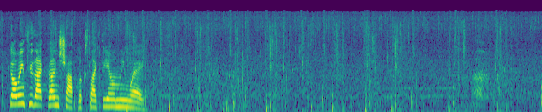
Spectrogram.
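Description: Footsteps tap on wet pavement.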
